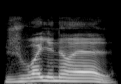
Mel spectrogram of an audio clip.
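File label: Merry Xmas French M, male, French; Holiday Sound Effects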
